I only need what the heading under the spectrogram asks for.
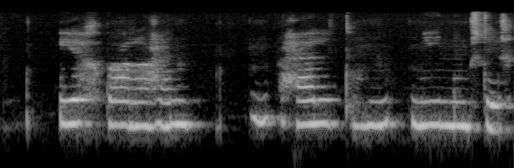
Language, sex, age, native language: Icelandic, male, 9, Icelandic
